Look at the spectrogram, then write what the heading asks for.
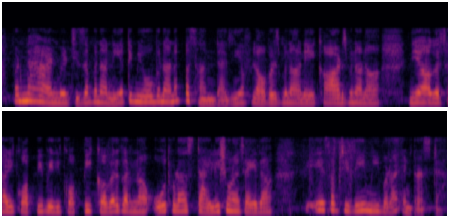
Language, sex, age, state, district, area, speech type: Dogri, female, 30-45, Jammu and Kashmir, Jammu, urban, spontaneous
